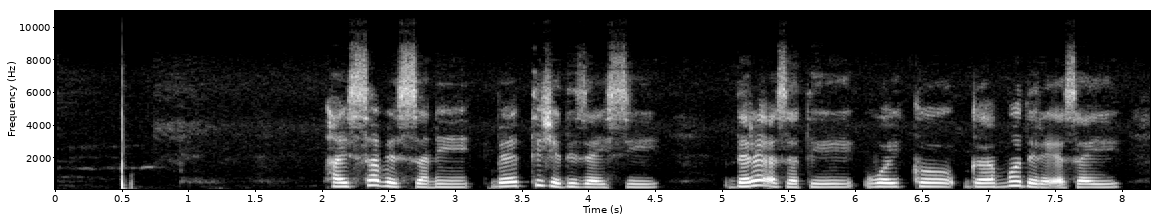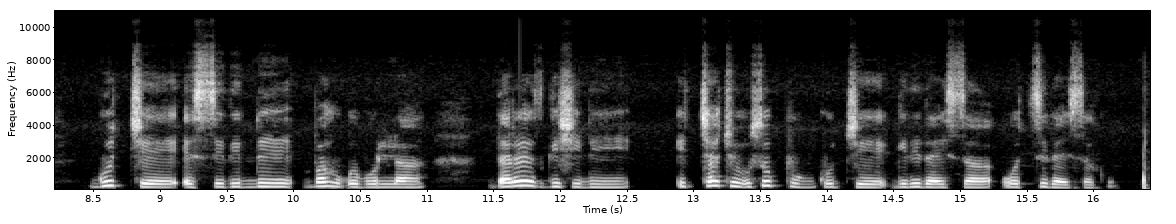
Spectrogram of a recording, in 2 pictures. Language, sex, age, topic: Gamo, female, 25-35, government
